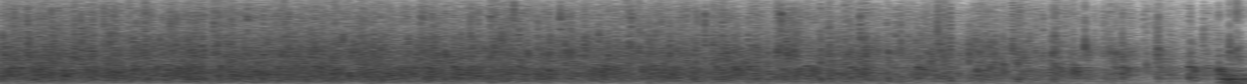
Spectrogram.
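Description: Dense, loud audience clapping fills a customer meet, sustained for several seconds with no voices over it and tapering slightly near the end.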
